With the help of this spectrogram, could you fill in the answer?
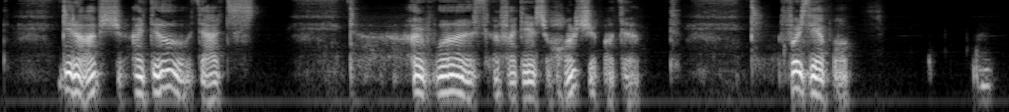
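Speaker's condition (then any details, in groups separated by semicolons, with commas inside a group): Muscular dystrophy; wheelchair user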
